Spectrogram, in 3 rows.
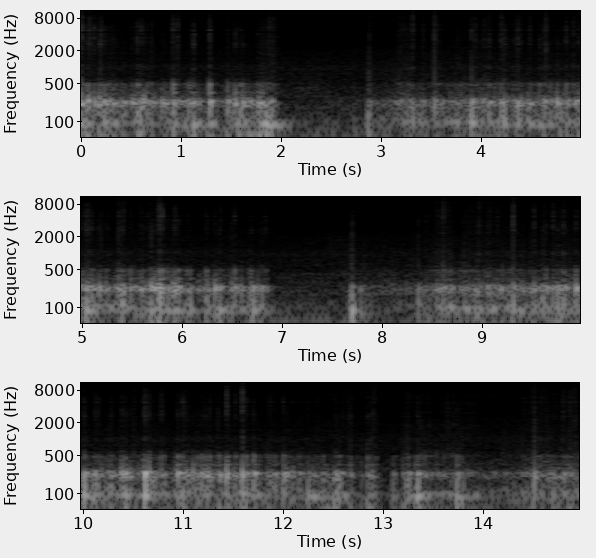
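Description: Long pink nails scratch and tap the hollow black metal mesh head of a blue condenser microphone from both sides. The result is a dense, low, rumbling scrape peppered with faint bright ticks, broken by brief quieter gaps around 2 and 7 seconds.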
